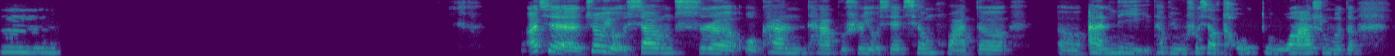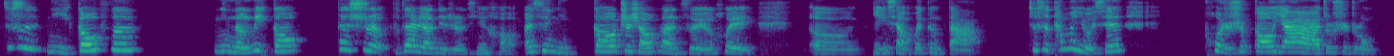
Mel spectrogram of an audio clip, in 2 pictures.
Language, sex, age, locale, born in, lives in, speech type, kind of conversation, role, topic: Chinese, female, 25-29, zh-CN, China, Germany, conversation, unstructured, none, 家长对学习成绩的期望会给学生带来压力吗？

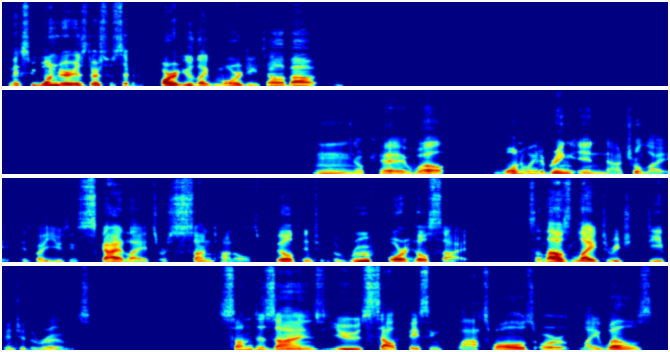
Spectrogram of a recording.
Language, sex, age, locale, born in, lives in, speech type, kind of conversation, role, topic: English, male, 40-44, en-US, United States, United States, read, expert-assistant, expert, How do people design homes suited to their environment?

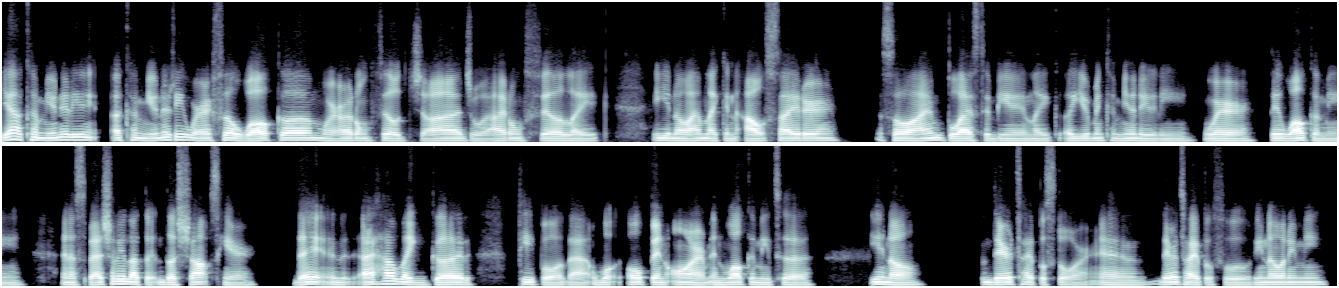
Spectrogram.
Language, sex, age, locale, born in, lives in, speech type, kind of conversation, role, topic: English, male, 25-29, en-US, United States, United States, conversation, unstructured, none, How have connections in your local community affected your mental health, and what can you do this week to strengthen them?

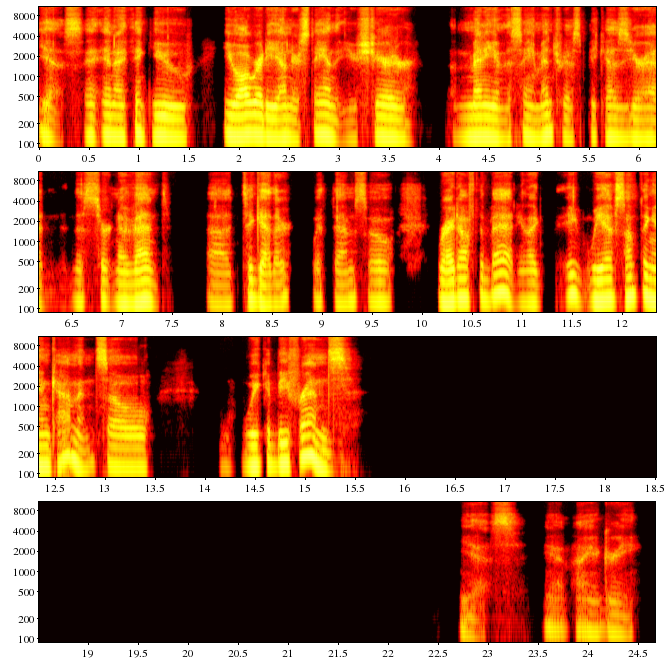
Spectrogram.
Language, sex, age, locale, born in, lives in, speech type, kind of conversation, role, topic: English, male, 50-54, en-US, United States, United States, conversation, podcast, host, In what ways does entertainment help people connect and build relationships?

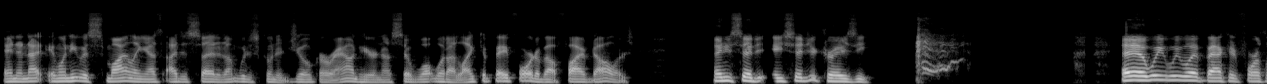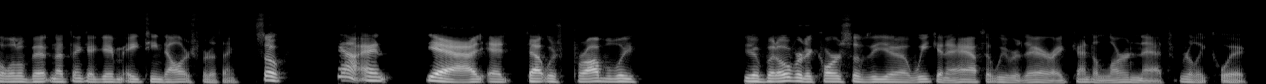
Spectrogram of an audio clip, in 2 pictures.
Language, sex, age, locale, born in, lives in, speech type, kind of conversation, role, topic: English, male, 55-59, en-US, United States, United States, conversation, unstructured, none, What travel memory still makes you smile, and what small moments made it so special?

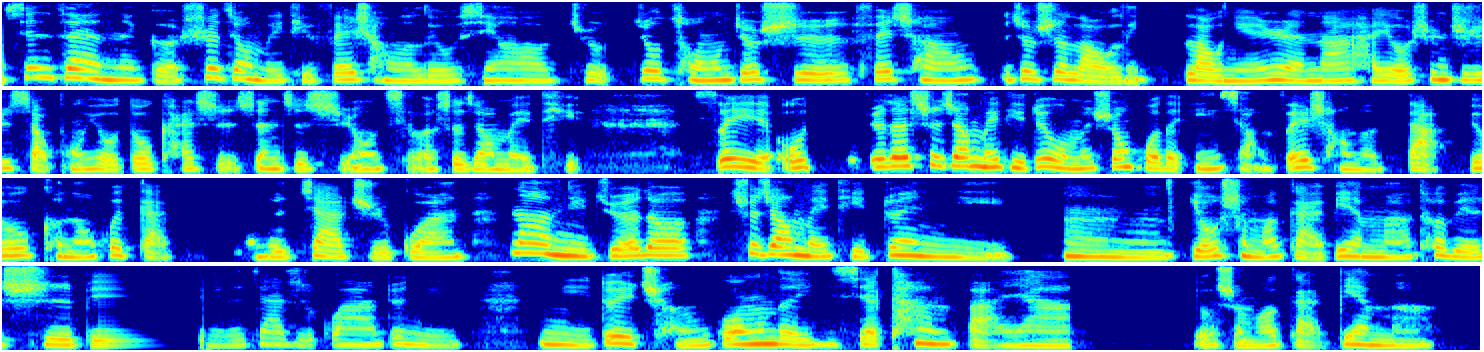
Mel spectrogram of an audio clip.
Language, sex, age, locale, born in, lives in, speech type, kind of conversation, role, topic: Chinese, female, 30-34, zh-CN, China, United States, conversation, podcast, host, 社交媒体改变你对成功的看法了吗？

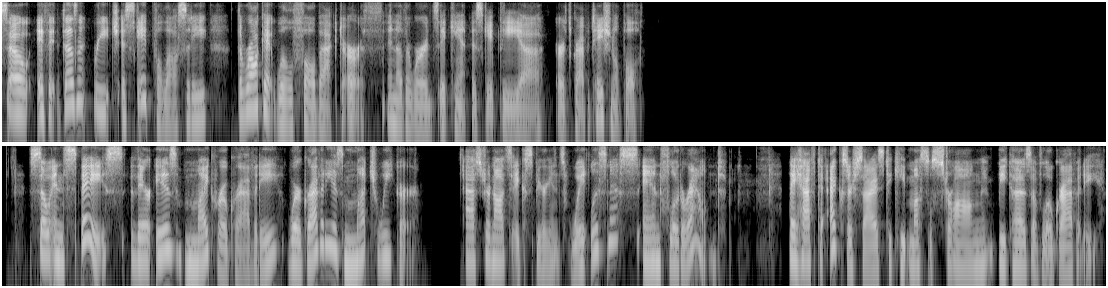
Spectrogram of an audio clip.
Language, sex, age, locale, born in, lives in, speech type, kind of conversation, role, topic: English, female, 30-34, en-US, United States, United States, read, expert-assistant, expert, Explain how gravity affects space travel.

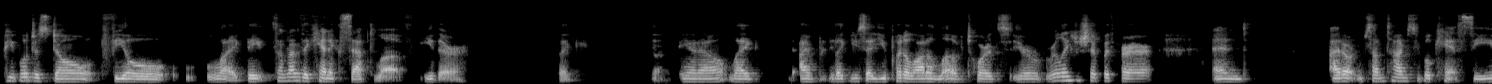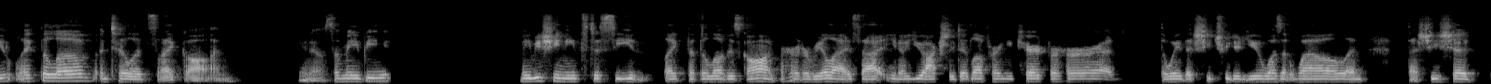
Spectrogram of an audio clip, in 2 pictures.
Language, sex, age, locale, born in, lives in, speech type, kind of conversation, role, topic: English, female, 30-34, en-US, United States, United States, conversation, advice, advisor, How do I resolve a misunderstanding with my close friend?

